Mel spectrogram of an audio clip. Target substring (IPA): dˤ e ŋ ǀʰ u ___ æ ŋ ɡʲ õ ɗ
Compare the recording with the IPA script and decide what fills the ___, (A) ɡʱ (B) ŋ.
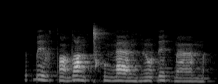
B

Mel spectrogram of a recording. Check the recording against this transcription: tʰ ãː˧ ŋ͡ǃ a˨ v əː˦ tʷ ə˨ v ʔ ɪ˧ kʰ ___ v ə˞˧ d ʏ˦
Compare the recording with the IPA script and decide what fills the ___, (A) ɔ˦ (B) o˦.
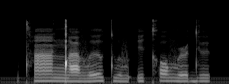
A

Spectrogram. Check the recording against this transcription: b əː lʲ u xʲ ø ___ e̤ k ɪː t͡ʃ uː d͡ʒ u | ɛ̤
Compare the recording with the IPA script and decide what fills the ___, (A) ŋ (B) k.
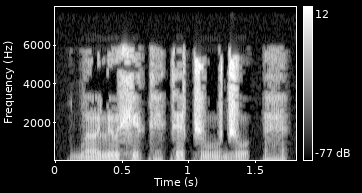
B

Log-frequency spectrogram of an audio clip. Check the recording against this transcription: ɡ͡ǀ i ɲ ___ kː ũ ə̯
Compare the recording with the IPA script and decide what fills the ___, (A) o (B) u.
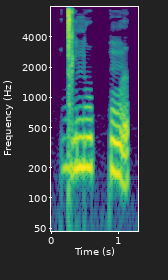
B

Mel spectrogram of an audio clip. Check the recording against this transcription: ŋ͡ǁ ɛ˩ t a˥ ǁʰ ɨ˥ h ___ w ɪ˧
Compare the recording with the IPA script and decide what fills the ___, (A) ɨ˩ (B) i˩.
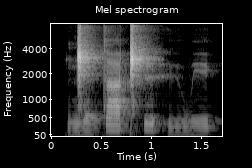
A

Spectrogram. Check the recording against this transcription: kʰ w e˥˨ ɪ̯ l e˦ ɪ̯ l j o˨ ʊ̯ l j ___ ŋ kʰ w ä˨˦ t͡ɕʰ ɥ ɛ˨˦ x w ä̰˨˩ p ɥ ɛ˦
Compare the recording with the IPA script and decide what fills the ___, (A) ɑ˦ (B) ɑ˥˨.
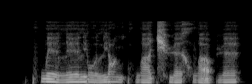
B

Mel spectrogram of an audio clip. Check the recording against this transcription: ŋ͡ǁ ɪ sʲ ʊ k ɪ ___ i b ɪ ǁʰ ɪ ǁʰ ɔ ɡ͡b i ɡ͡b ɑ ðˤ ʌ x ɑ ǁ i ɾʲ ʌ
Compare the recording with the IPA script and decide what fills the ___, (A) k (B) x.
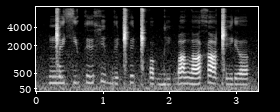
B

